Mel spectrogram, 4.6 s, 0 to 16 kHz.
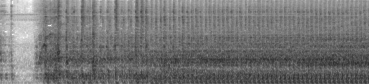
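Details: Choked small single-cylinder gas engine on an electric-to-gas golf cart conversion, about 12.5:1 drive ratio: a short rear rope pull, then it catches and settles into a steady, even putt-putt of about three or four beats a second.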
